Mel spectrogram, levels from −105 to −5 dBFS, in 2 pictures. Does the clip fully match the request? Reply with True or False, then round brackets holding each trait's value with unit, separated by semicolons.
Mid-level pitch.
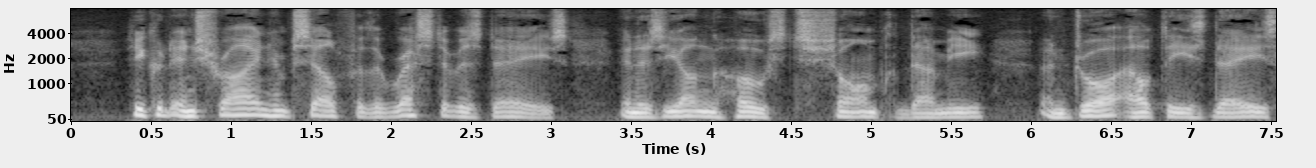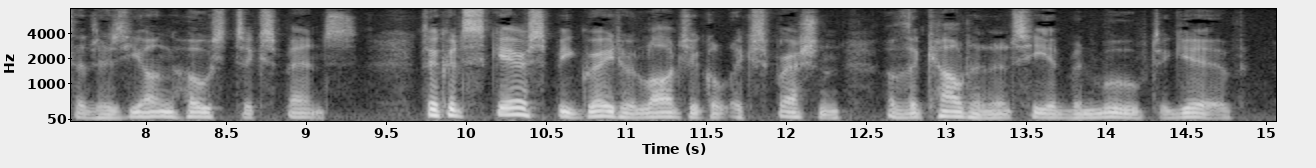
False (115 Hz)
